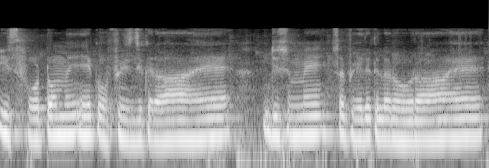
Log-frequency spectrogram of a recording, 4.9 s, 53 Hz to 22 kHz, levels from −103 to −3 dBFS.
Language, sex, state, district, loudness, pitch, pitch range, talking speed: Hindi, male, Uttar Pradesh, Shamli, -15 LUFS, 160 Hz, 150-170 Hz, 170 wpm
